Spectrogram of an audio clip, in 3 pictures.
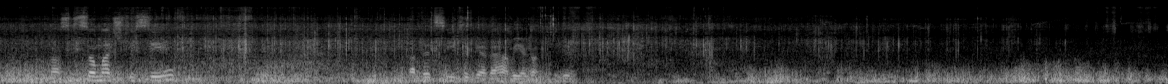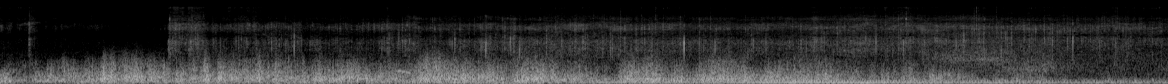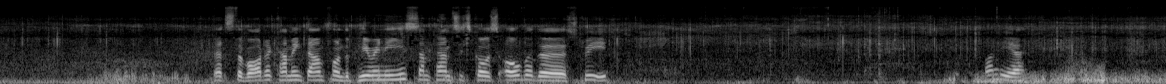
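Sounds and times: bicycle tyres crunching gravel: 0.0 - 35.0
wind buffeting microphone: 0.0 - 35.0.

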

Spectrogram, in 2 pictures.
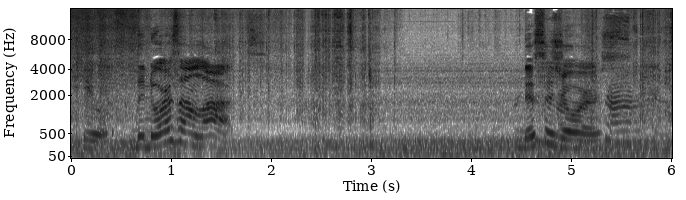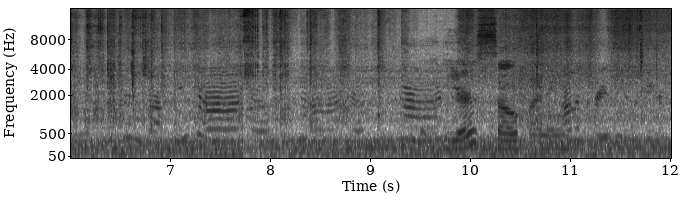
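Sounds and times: foam container crinkling: 0.0 - 3.3, 5.1 - 12.0
person's voice: 4.6 - 12.0
car cabin hum: 5.0 - 12.0.

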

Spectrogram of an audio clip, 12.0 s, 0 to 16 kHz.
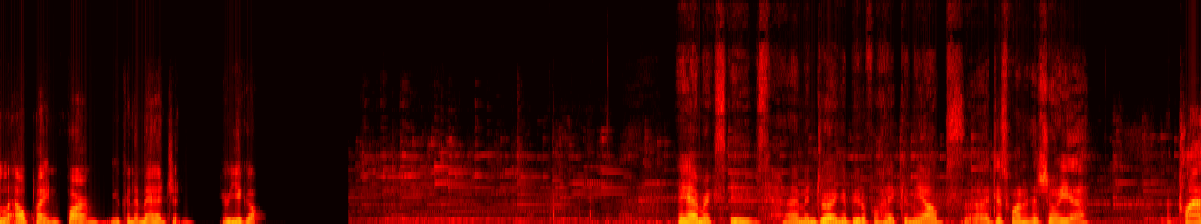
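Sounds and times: cowbells ringing: 3.5 - 12.0.

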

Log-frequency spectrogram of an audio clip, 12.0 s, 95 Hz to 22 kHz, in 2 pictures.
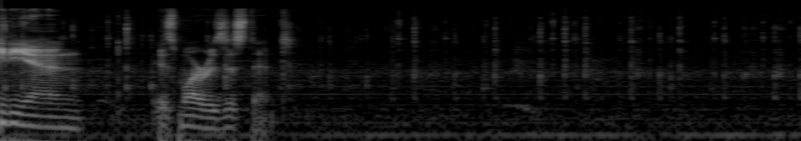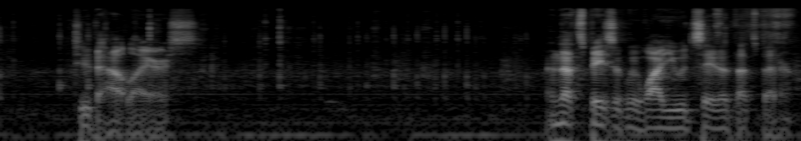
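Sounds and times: faint electrical hum: 0.0 - 12.0
stylus tapping on tablet: 2.4 - 10.1.

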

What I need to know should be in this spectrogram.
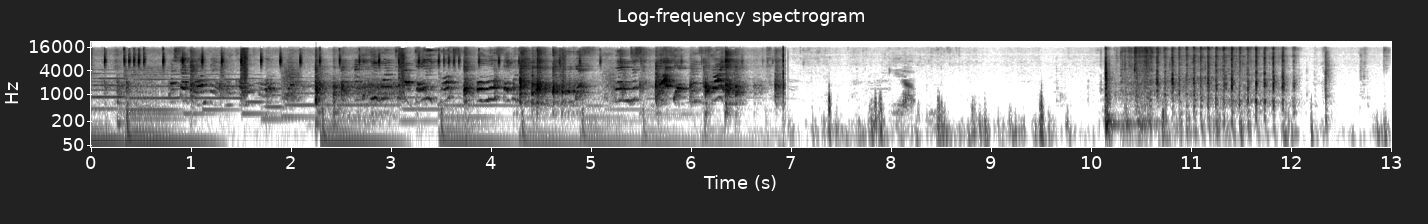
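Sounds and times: low rumbling: 0.0 - 9.3.

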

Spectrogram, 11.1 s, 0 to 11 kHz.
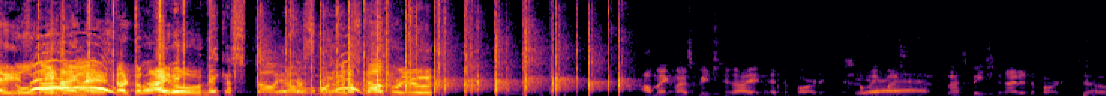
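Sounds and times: people clapping: 0.3 - 6.5.

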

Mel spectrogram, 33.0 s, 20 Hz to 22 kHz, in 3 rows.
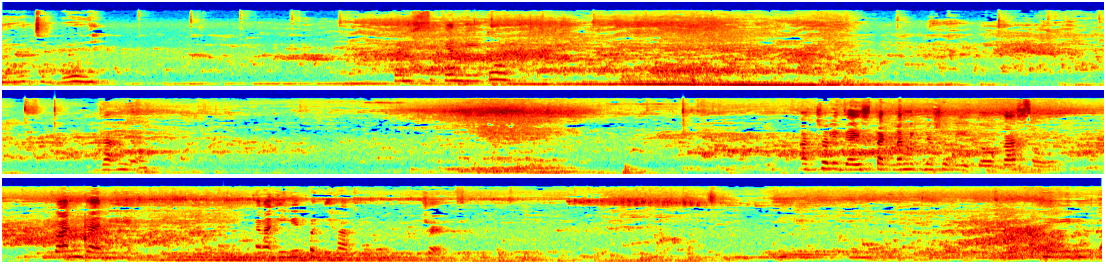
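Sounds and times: vehicle passing by: 0.0 - 13.2, 15.1 - 33.0
road traffic: 0.0 - 33.0.

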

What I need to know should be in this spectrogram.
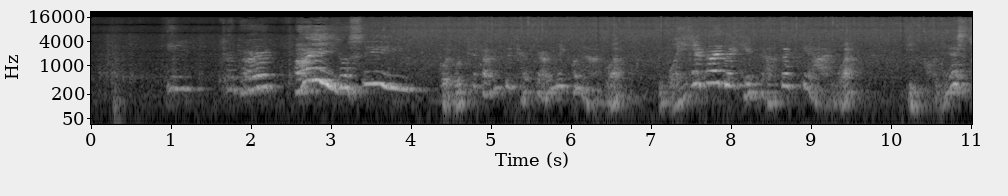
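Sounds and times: person talking: 1.0 - 11.0
rain falling: 2.5 - 11.0.

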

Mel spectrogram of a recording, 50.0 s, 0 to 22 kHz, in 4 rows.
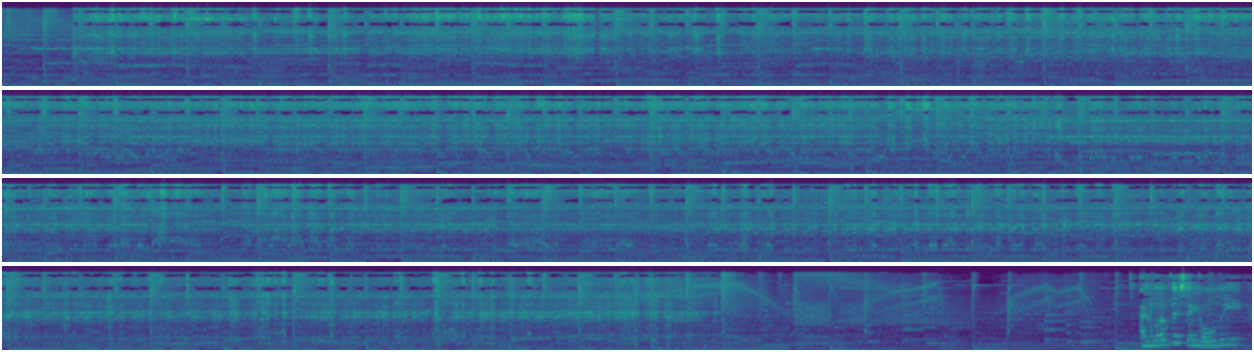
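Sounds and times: background music: 0.0 - 50.0.

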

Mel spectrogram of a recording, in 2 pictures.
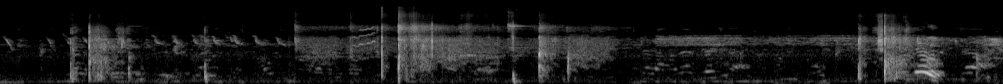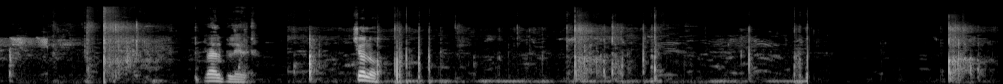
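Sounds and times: birds chirping: 0.0 - 19.6
cricket bat striking ball: 15.4 - 18.1.

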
